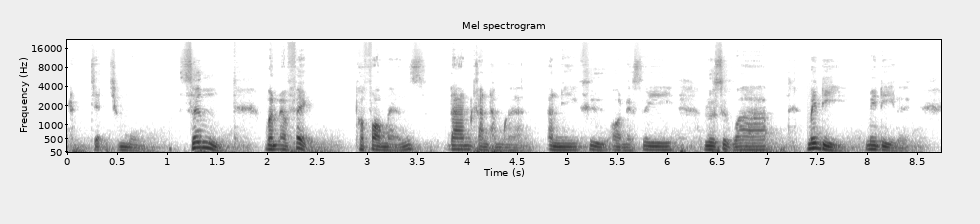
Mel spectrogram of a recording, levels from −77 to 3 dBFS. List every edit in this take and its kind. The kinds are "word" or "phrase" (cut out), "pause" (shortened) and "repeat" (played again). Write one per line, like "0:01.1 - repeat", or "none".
0:01.1 - pause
